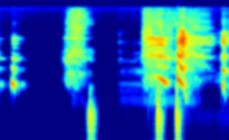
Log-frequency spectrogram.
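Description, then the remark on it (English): A sleeping dog, asleep for about the last hour, snores: a handful of short breathy snorts and wheezy, gasping inhales with brief pauses between them, and no one talking. “I cannot promise that some of his snores will not make it into the show because he's been snoring the entire time.”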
